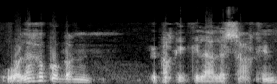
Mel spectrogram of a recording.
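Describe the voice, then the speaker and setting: An actor playing a doting, gently nagging middle-aged father in a radio drama, with a Filipino accent. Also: sits low, very animated, brisk, gravelly, highs cut off, exaggerated voice. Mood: coaxing, fatherly. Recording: faint background noise.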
